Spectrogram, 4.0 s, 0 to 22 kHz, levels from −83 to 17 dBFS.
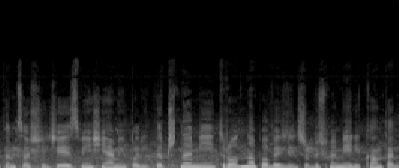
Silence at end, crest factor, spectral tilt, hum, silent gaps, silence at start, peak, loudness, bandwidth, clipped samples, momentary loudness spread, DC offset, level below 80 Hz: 0 s; 14 dB; -5 dB/octave; none; none; 0 s; -8 dBFS; -22 LUFS; 11.5 kHz; under 0.1%; 8 LU; under 0.1%; -56 dBFS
